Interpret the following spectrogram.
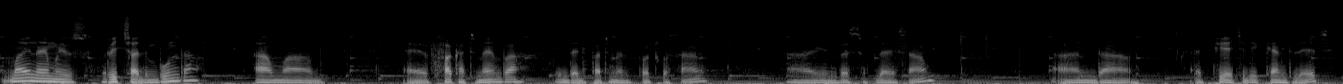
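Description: Deep-voiced guy from tanzania, 30s, lots of uh and um, soft music behind. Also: dull audio. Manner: thoughtful, many filler pauses. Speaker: university lecturer and PhD candidate. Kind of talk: seated interview to camera. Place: small indoor room.

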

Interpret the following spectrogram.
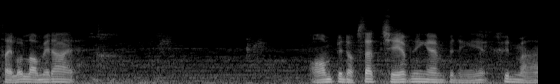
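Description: A man's voice: lowish voice, fairly even intonation, moderate pace, dull audio. Chatty man vlogging on an action camera. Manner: chatty, thinking aloud while browsing. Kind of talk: casual vlog narration. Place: equipment shop, then outdoor lot.

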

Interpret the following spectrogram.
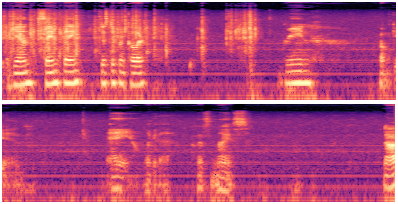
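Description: A man's voice: mid-range voice, noisy background. A young man chatting casually and informally to viewers as a laid-back vlogger showing new purchases. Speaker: fishing vlogger. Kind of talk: casual unboxing chat to viewers. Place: small bedroom, indoors at a desk.

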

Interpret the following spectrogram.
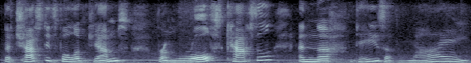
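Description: A woman's voice: a little high, animated, takes it slowly, pitched below the performer's own voice, poor audio. A woman voicing a friendly, boastful old male steam engine from a children's storybook, with some background noise. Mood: proud.

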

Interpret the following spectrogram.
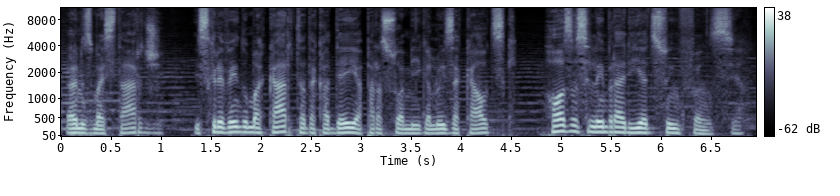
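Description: A man with a Brazilian accent giving measured, scripted narration for a radio drama. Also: medium pitch, fairly even intonation, a little mellow. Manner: measured storytelling. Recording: music clearly behind voice.

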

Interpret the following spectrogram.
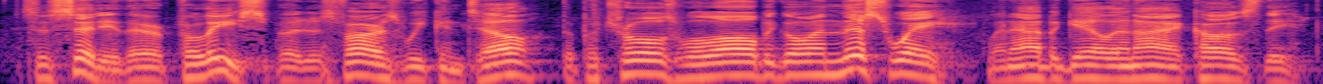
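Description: An actor playing a shrewd, eloquent older outlaw schemer in a video game, articulate and emphatic. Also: male voice, medium pitch, normal speed, lightly acted. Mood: brisk, assured. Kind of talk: dramatic video game acting.

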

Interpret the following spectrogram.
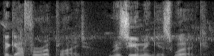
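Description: A man's voice: sits low, fairly quick, husky. A man reading scripted storybook narration for an audio drama. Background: music.

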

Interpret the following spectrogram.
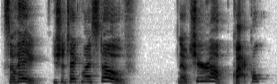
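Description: Casting: high-voiced, chirpy duck from a game story, flippant, slangy, loud and exclamatory. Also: male voice, sing-song, measured pace, creaky, exaggerated voice. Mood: excited, chirpy. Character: chirpy toupee-wearing male duck neighbor, flippant and excitable.

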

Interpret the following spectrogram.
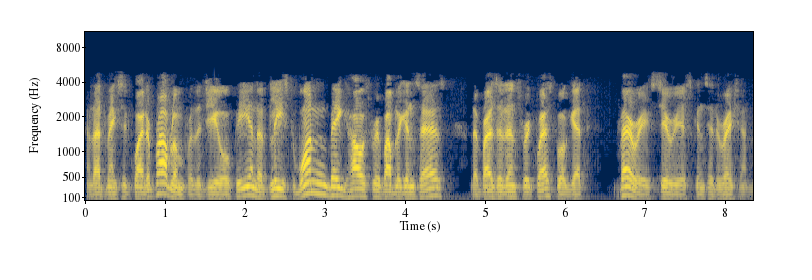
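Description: A man's voice: lowish voice, lively intonation, fairly quick, slightly rough. An American man reporting political news in 1940s radio style, colloquial and wry, on a tinny old recording.

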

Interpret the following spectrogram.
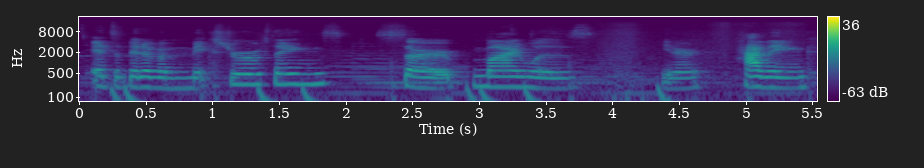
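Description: A woman's voice: mid-range voice, a bit bright. A twenty-year-old woman hosting a casual podcast, rambling with frequent giggles and fillers. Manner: giggly, rambling, laughs often. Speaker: podcast host. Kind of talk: casual chat.

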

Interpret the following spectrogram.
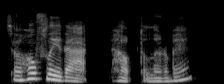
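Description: Woman knitting teacher for a live demo; calm stepwise explainer, slightly low and fry-tinged. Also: quick pace, dry recording, clean studio sound. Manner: patient step-by-step explaining. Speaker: knitting instructor. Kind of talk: live online craft demo.

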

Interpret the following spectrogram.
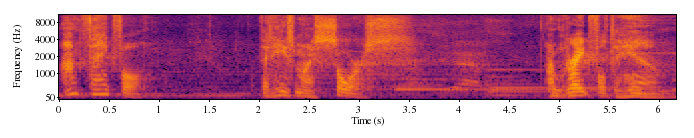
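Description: A man's voice: medium pitch, very animated, slow pace, a bit bright, soft background music. A man in his fifties preaching a sermon from a large church stage, emphatic and calling out "come on" and "amen", mostly on a headset mic. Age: 50s. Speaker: pastor. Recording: long reverb of a large hall.

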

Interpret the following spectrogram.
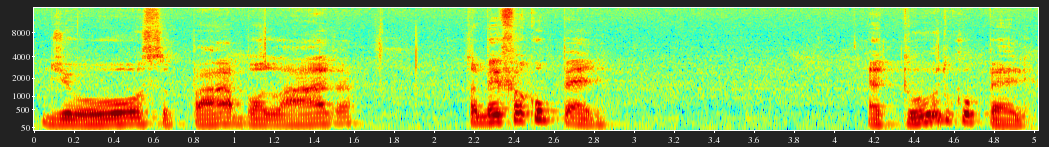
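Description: Man, Brazilian accent, husky strained voice going hoarse, casual gaming commentary, slangy, excitable. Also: mid-range voice, a little slow. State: losing his voice. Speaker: gaming YouTuber.

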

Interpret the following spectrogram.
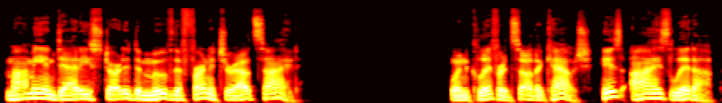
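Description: A man reading a children's picture book aloud as an expressive storybook narrator, varying his delivery for emphasis. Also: mid-range voice, a little slow, no echo, clean studio sound. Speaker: children's book reader, dad and voice actor.

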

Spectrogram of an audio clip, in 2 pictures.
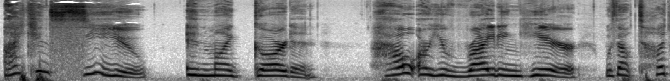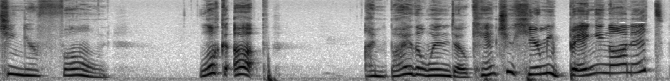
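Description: A woman playing a terrified young woman trapped at home, intense, pleading and often hushed, in a horror story. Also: sits high, expressive, slow. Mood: angry, panicked. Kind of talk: dramatised horror story reading.

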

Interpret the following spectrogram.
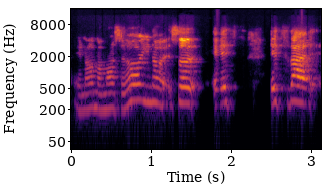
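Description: A woman in her forties who runs a family bakery and restaurant, talking casually on a video call panel, animated and rambling, not a native English speaker. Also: high-pitched, moderate pace. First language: French. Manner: animated, gestures, rambling asides. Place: home room, indoors. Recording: slightly dull video call audio.

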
